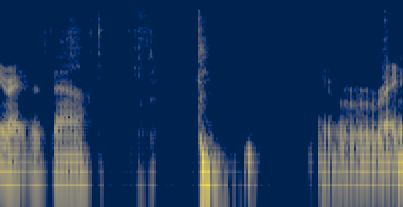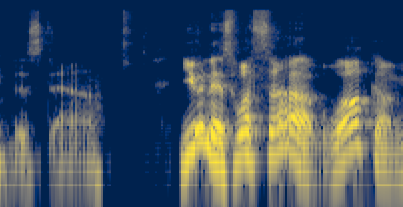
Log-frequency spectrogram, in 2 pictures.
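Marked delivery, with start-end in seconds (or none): 1.5-3.8 a deep, slowed-down repeat of the words. Acted. Repeats phrase slow, low voice. 4.3-6.0 loud, high, happy shout-out; excited greeting. Real, not acted. Greeting viewer loudly on stream.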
